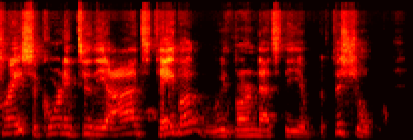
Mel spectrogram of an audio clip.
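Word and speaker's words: Taiba: Taba, we've learned that's the official pronunciation, and Jack Christopher.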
